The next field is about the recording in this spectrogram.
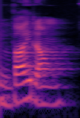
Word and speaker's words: Vairão: And how would you say it? – Verão. – Right, verão. And so that's a sound that's a little bit difficult to make for English speakers because we don't have it, that final vowel sound. – Actually, it'd be vairão, wouldn't it? V-A-I. Okay, vairão.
